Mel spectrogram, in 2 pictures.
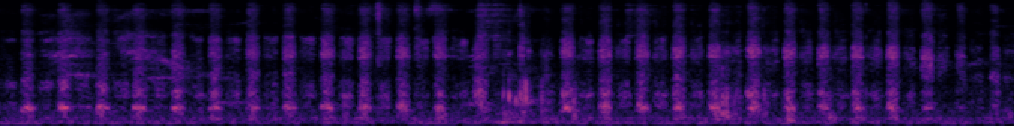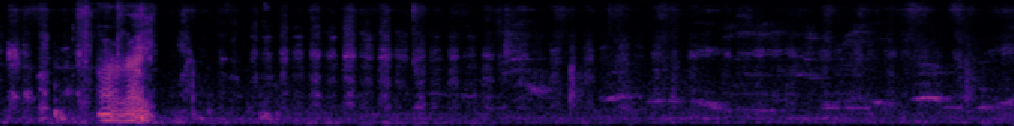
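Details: Rottweiler puppy at play panting quickly for about seven seconds, a loud rustling burst near the middle, then quieter breathing with faint whimper-like tones.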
